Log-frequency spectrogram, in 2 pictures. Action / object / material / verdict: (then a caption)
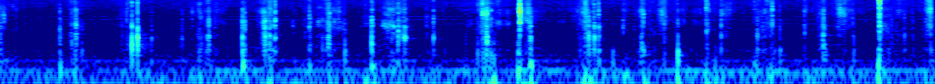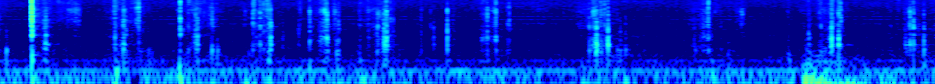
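tap / plastic cosmetic jar / plastic / none. Fingertips grip and tap the lid rim and side of a round plastic shea butter tub, a cosmetic jar held sideways. A quiet, rapid stream of short, dry, clicky taps with bright edges plays over a steady low hum. The taps die away almost instantly, with a denser cluster near the end.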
